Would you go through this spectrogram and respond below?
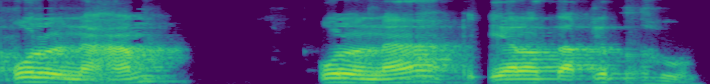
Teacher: lam pada fi'il dibaca jelas secara mutlak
